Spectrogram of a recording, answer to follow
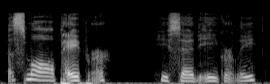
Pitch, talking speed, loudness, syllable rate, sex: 170 Hz, 135 wpm, -20 LUFS, 4.5 syllables/s, female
